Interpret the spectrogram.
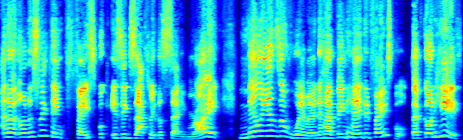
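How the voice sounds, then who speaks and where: A woman's voice: high-pitched, sing-song, moderate pace, pushed and bright. A middle-aged Australian woman coaching in a chatty monologue, tagging nearly every point with "right?". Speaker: direct selling coach. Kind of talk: casual coaching monologue to camera.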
